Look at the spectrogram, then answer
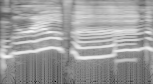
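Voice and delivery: very high, tinny, fake cheap-microphone voice. Pretending to speak through an old bad microphone: put-on bad old microphone voice. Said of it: "are you gonna do the whole second thing in that voice".

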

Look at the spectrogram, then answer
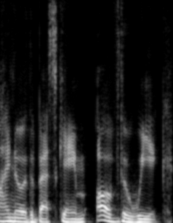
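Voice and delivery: calm, assured, self-certain, confident tone. After promising to stop yelling, saying the line confident, no yelling. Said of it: "I'm not going to yell anymore. But I am going to say this with confidence".

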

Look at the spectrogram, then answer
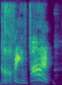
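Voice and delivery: quacked out, high and loud. Telling a made-up story about Goofy and Donald in a lab, Donald Duck voice. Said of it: "Donald's like".

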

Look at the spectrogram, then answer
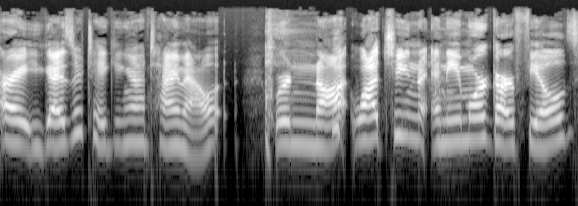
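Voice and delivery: ordinary talk

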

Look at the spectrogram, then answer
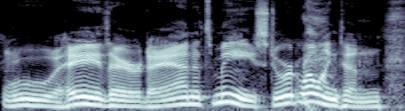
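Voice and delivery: slight cowboy voice. Podcast co-host greets the host at the episode's start, a little bit cowboy. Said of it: "That was a little bit of a cowboy".

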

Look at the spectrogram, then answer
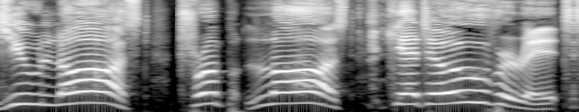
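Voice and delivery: very high, loud, drawn-out jeering yell. Retelling a man yelling at people in trucks with Trump flags; retelling a yell. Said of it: "he was just yelling out at them".

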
